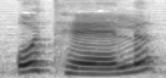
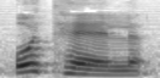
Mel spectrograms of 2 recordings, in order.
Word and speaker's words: hôtel: Dans la langue française, on ne prononce pas le H comme si ça n'existait pas du tout. Homme, hôpital, hôtel, véhicule.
